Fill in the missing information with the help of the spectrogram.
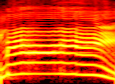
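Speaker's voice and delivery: high shouted call; screaming her name. Retold or imitated. People on the boat screaming for Mary, high. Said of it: "hears the people screaming".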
